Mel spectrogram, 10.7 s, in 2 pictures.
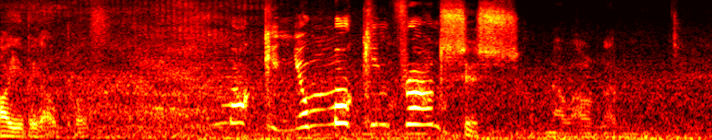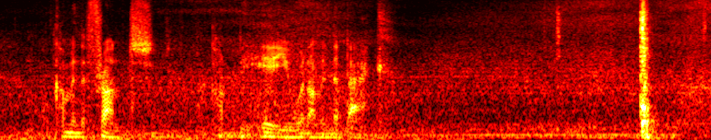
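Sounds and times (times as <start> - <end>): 
speech: 0.0 - 1.0, 1.7 - 4.8, 5.8 - 8.3
car door shutting: 10.1 - 10.4.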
